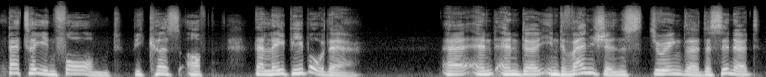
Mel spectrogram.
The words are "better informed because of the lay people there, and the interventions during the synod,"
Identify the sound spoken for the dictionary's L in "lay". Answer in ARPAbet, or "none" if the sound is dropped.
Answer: L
